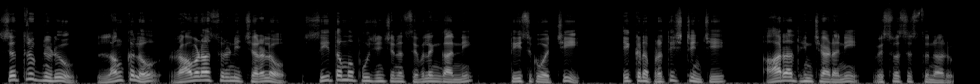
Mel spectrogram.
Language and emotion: Telugu, neutral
